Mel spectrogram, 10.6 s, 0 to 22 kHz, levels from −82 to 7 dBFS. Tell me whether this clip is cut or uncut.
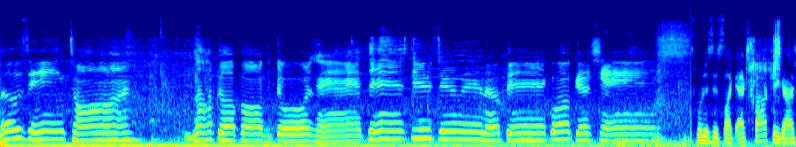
cut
